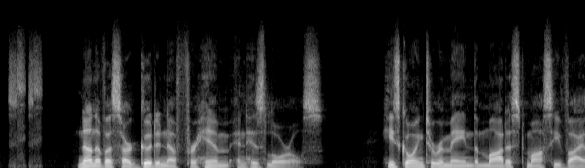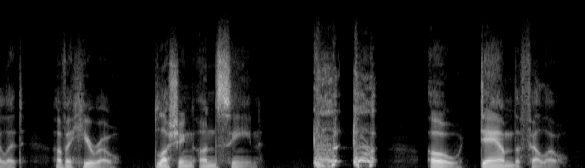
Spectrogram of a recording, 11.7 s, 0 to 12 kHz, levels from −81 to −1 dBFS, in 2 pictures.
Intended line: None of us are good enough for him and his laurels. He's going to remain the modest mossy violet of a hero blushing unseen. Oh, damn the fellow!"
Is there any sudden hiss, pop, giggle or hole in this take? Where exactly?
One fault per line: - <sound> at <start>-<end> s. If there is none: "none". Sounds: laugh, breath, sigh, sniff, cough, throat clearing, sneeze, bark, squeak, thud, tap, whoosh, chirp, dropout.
- laugh at 0.1-0.4 s
- cough at 9.0-9.6 s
